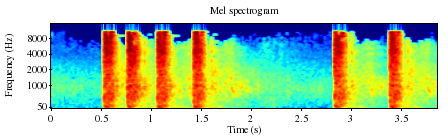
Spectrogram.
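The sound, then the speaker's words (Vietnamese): Gunshots fired at a target: six sharp, loud cracks with short decaying tails, four in quick succession, then two more after a pause. “Sau khi nghe câu trả lời lần thứ hai của Kiều Gia, anh ta đã thu súng lại, tùy ý nhắm thẳng bia mà bắn.”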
